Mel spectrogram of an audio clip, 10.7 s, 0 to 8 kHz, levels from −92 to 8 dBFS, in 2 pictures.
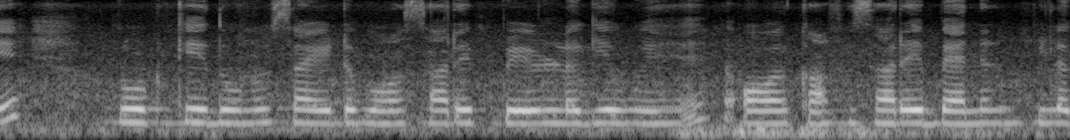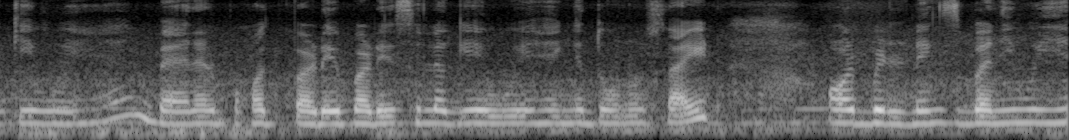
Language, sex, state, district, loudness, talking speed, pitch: Hindi, female, Goa, North and South Goa, -22 LUFS, 185 wpm, 250 Hz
